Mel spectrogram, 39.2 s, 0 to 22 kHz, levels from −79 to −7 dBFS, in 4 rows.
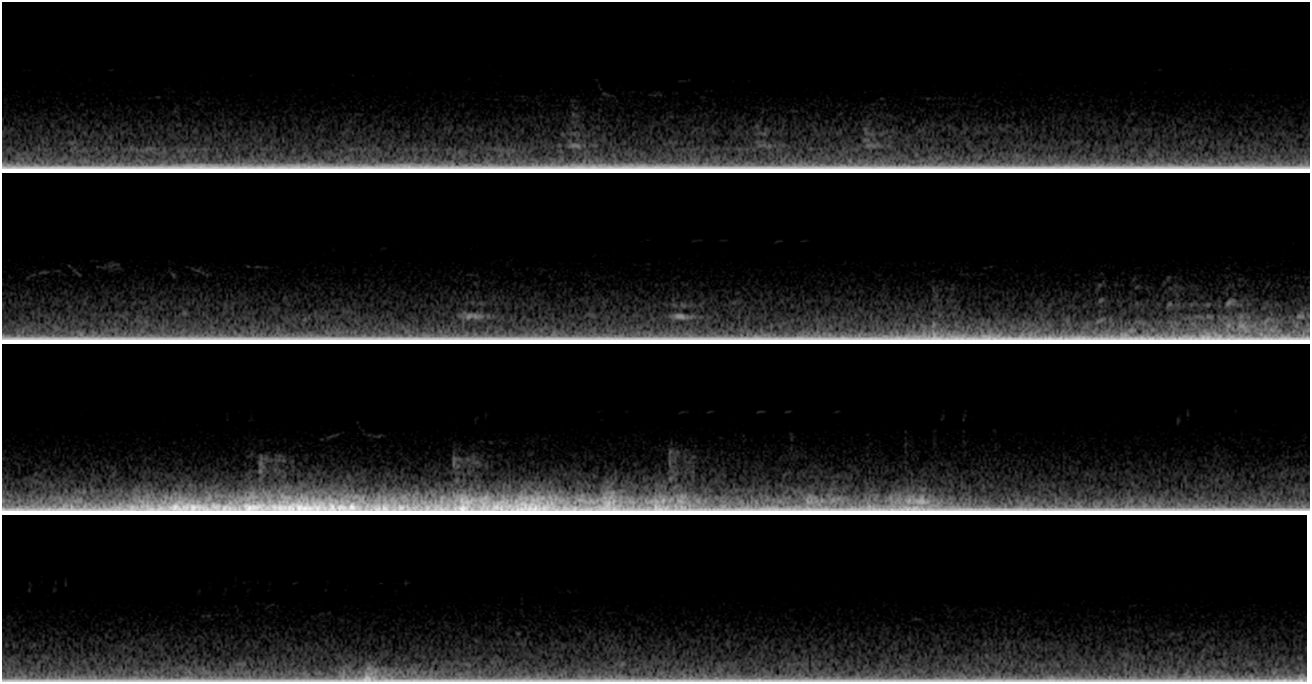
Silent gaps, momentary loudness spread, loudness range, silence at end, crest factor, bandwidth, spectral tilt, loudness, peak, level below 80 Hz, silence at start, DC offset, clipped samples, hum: none; 23 LU; 23 LU; 0 s; 24 dB; 5 kHz; -10 dB/octave; -29 LUFS; -6 dBFS; -32 dBFS; 0 s; 5%; under 0.1%; none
